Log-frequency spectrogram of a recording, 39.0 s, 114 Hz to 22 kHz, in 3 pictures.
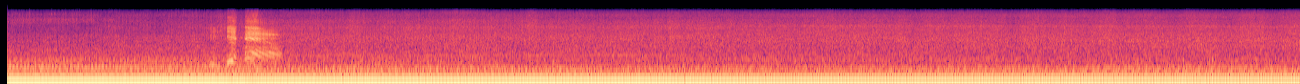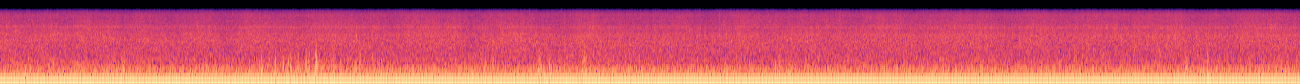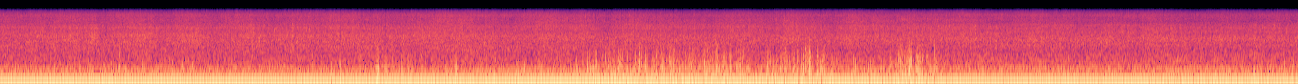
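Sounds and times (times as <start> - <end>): motorboat engine droning: 0.1 - 38.9
water spray: 1.1 - 38.9
wind on microphone: 4.7 - 38.9.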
